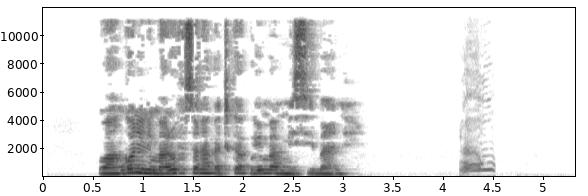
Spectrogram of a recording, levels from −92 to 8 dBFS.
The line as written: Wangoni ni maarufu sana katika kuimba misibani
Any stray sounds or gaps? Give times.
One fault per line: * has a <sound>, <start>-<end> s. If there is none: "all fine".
* has a bark, 4.2-4.5 s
